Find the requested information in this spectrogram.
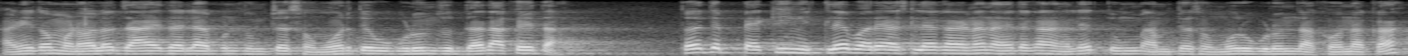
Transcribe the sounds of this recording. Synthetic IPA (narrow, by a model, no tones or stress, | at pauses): aɽ̃it̪om̤əɽ̃əʋləːd͡zajd͡z̪aljaapəɳt̪umt͡ɕasəmoɾt̪euɡɽuːnsud̪ʱːad̪akʰəjt̪a̰ | t̪əɾt̪̬epækiŋɡit̪lebəɾeəsljakaɾɳ̃anaɦit̪ekasãŋɡlet̪umamt͡ɕasəmoɾuɡɽuːnd̪akʰəʋnaka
